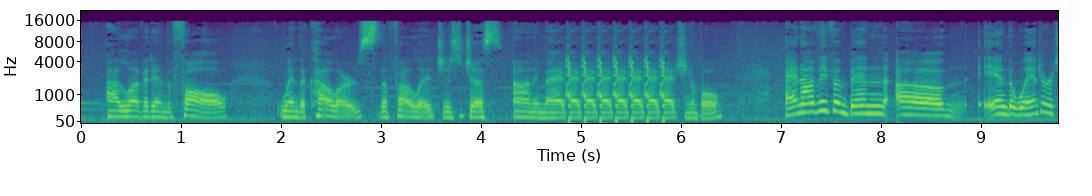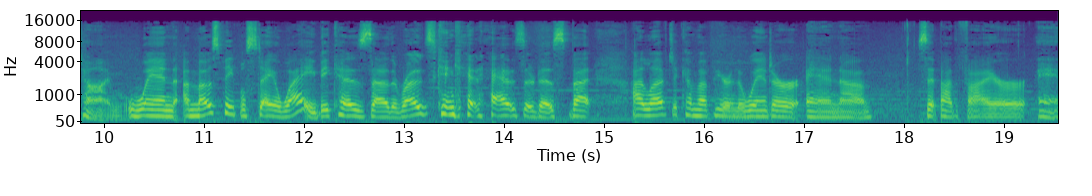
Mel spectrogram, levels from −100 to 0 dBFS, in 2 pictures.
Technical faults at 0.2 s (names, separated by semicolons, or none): none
